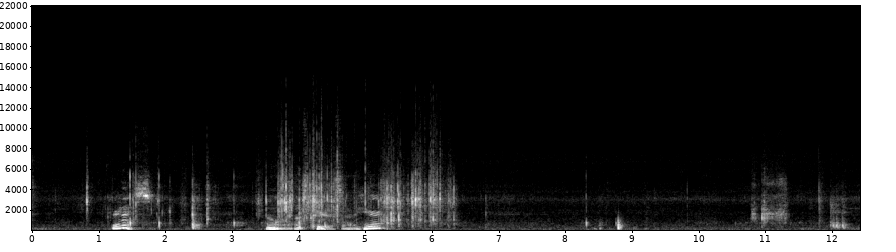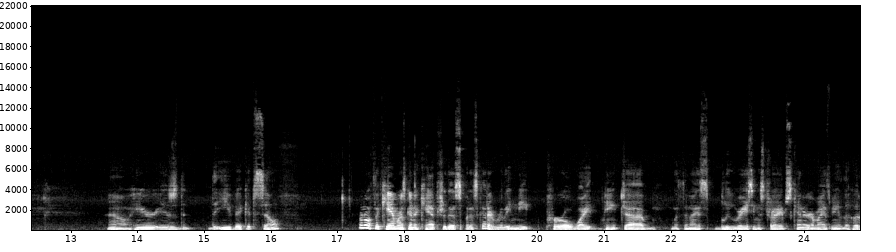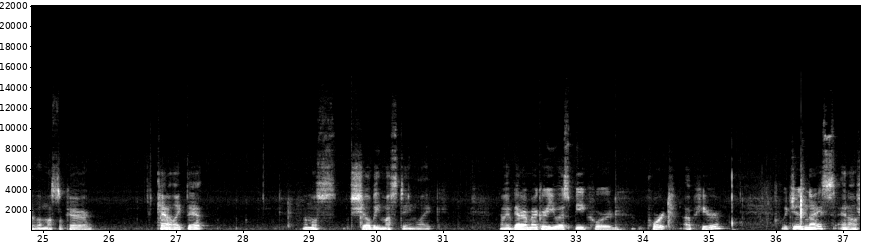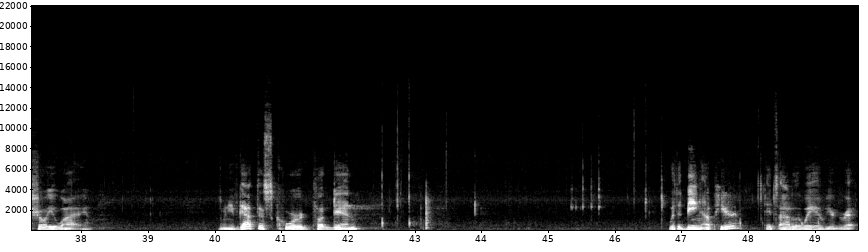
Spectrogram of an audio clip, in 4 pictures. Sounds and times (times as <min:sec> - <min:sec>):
Inside, small room: 0:00.0 - 0:49.6
Speech: 0:01.2 - 0:01.9, 0:03.5 - 0:05.4, 0:13.6 - 0:16.3, 0:17.3 - 0:25.9, 0:26.6 - 0:27.5, 0:28.9 - 0:31.1, 0:31.9 - 0:35.3, 0:36.1 - 0:38.2, 0:40.1 - 0:42.3, 0:46.8 - 0:49.6.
